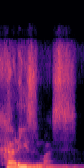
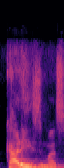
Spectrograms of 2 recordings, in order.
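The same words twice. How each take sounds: First: It begins with a guttural, throaty sound. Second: It begins with a hard k sound. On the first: The speaker calls it right. "sino carismas" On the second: The speaker calls it wrong. "no es carismas"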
